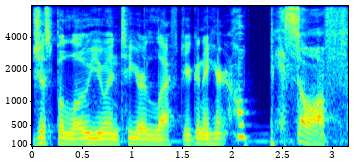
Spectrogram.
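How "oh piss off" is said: irritated, slow female voice. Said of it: "She sounds annoyed".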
